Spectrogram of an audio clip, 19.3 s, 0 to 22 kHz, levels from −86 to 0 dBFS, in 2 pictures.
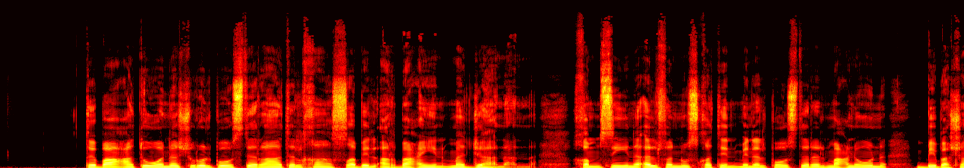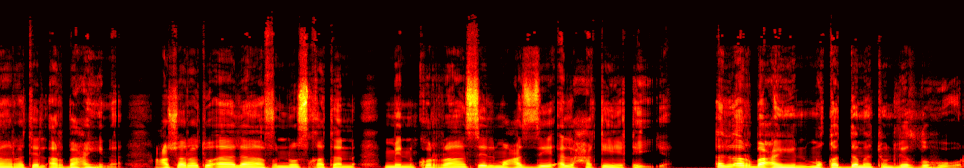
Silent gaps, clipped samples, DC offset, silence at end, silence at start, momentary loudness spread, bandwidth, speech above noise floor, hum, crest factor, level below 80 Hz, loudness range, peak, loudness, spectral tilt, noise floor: none; under 0.1%; under 0.1%; 0.05 s; 0.85 s; 8 LU; 18 kHz; 50 dB; none; 20 dB; -52 dBFS; 3 LU; 0 dBFS; -19 LUFS; -6 dB/octave; -69 dBFS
